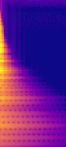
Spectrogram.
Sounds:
music, musical instrument, guitar, plucked string instrument

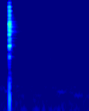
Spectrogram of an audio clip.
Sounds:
domestic sounds, silverware

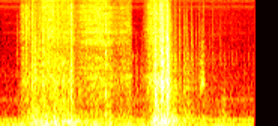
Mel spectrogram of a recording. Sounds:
drawer open or close, domestic sounds

